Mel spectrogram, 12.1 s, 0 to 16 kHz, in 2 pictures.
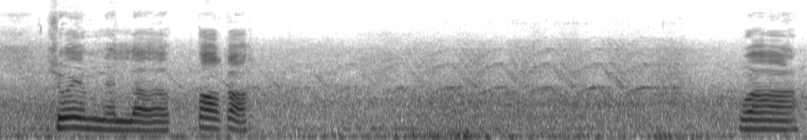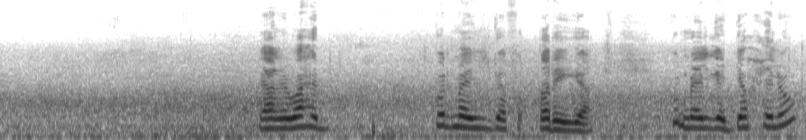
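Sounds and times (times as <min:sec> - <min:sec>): road traffic rumble: 0:00.0 - 0:12.0
faint emergency siren: 0:01.6 - 0:05.4.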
